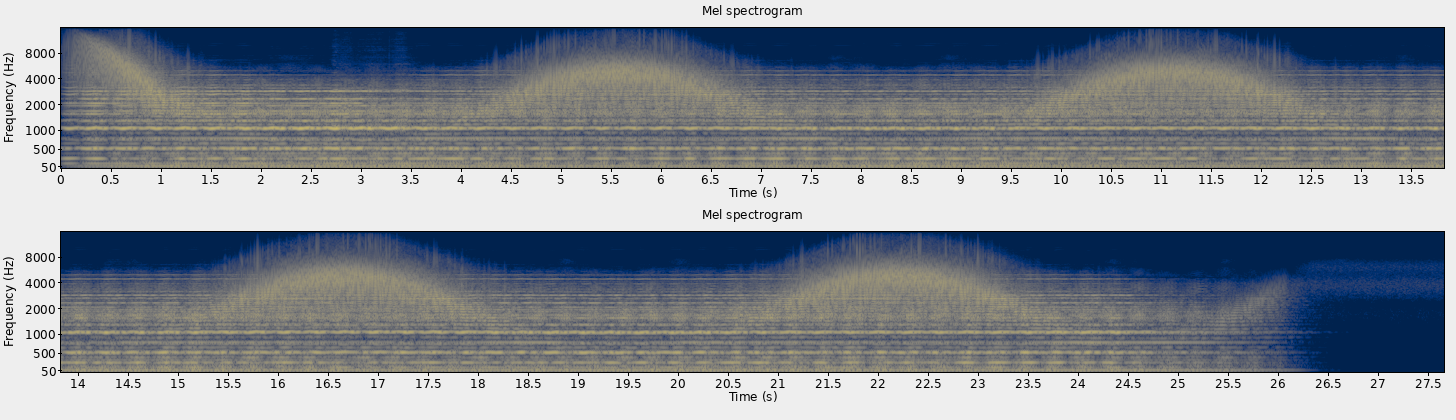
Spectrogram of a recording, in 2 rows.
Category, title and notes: Instrument samples > Synths / Electronic
Synth Ambient Pad note C4 #005
cinematic, ambient, space-pad, pad, C4, one-shot, synth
